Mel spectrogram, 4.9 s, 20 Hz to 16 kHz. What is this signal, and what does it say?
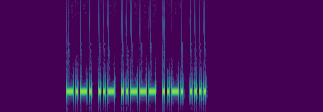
Morse code, heard as a keyed tone, about 36 wpm, 700 Hz. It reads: CU2FH
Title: DXCC-100 Call Signs - 5 Characters - Repeated 3x - 35wpm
